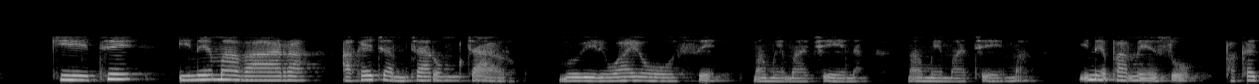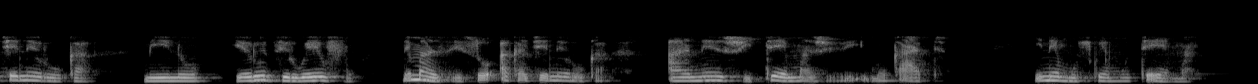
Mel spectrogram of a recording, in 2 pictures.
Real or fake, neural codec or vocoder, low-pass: real; none; 3.6 kHz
